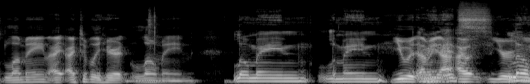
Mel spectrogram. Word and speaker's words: lo mein: Lamaine, Lamaine? Yeah. Is it pronounced lamaine? I typically hear it lo mein. Lamaine. You would. You're lo mein. If you say it fast, it's lamaine.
